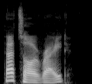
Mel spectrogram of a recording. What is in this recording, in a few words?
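everyday apologizing, American English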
